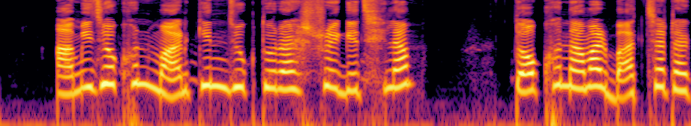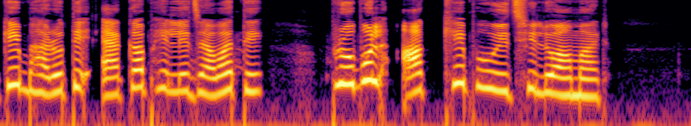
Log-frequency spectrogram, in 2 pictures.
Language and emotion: Bengali, sad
